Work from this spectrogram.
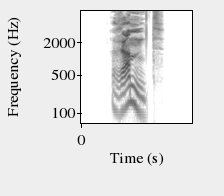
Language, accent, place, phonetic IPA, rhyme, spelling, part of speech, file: German, Germany, Berlin, [ʁamt], -amt, rammt, verb, De-rammt.ogg
- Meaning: inflection of rammen: 1. third-person singular present 2. second-person plural present 3. plural imperative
